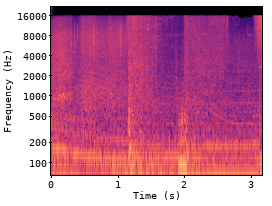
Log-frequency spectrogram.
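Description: A car scrapes and thumps against a roadside verge.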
